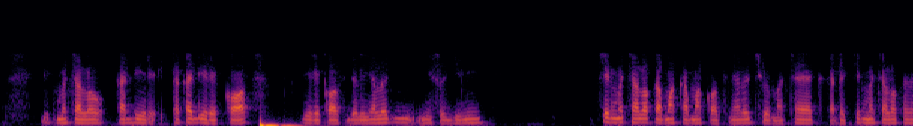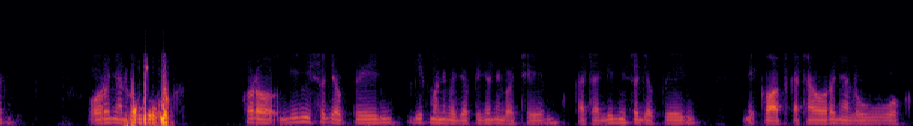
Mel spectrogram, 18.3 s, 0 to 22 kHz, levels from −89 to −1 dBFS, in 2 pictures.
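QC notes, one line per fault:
Throughout: GSM full-rate codec. Speech is band-limited below 4 kHz and rough and buzzy from pulse-driven excitation, which fits a 13 kbps full-rate coder.
2.59–2.88 s: phantom power thump. After "dier kaka diere koth", a supply switching on a live input pushes a deep thump through the coupling capacitors, decaying over about 65 ms.
10.34–10.87 s: GSM bit errors. Corrupted filter, pitch and gain values reach the decoder across many consecutive frames, so the speech breaks into squawks, pops and gargling.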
